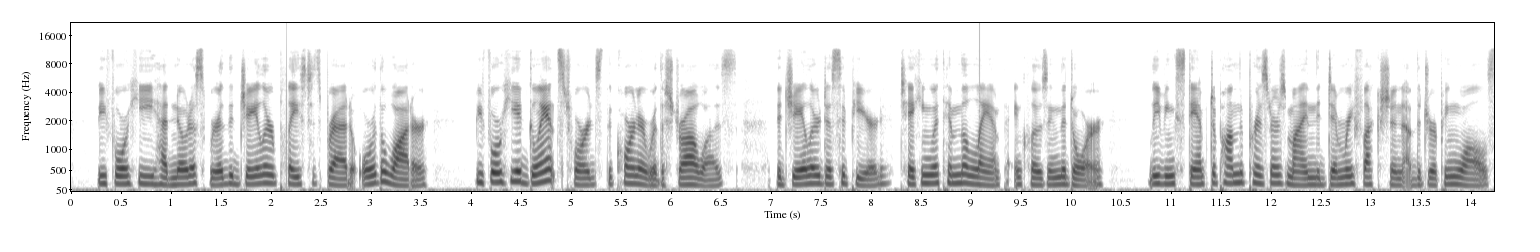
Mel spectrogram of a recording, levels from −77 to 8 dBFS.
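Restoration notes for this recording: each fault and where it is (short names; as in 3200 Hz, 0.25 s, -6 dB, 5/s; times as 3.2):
2.15 pop -12 dBFS
4.96 gap 3.7 ms
9.08 pop -8 dBFS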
